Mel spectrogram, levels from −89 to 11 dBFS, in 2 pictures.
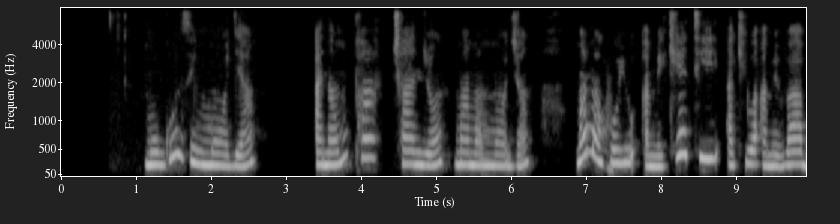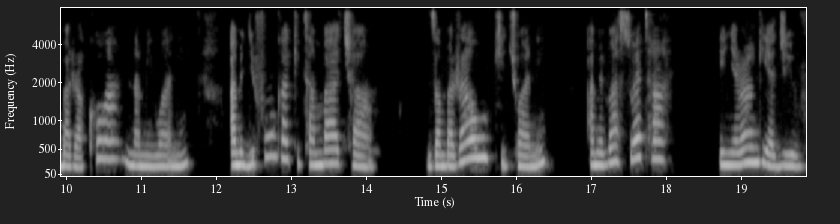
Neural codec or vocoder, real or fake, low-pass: none; real; 7.2 kHz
